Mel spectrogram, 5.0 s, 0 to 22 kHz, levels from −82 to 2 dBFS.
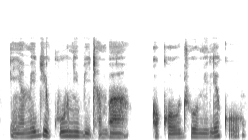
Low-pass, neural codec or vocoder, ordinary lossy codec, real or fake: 7.2 kHz; none; none; real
